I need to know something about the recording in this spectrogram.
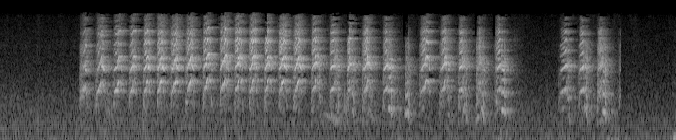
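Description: Kestrel calling: a fast, even run of sharp, high-pitched calls, about six a second, lasting some five seconds, then a shorter run after a brief pause.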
